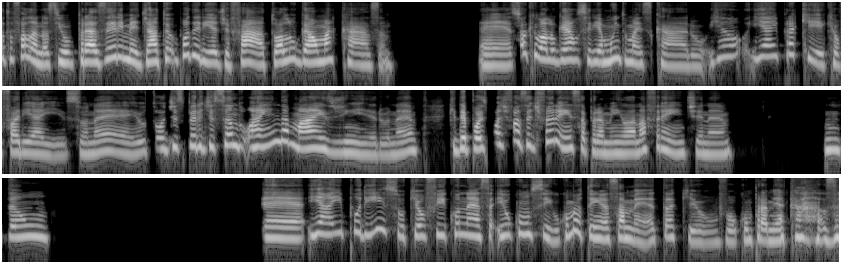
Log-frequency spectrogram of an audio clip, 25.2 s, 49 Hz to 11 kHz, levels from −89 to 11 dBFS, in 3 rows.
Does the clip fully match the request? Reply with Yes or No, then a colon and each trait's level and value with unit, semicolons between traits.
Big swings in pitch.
Yes: wide, 5.7 semitones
